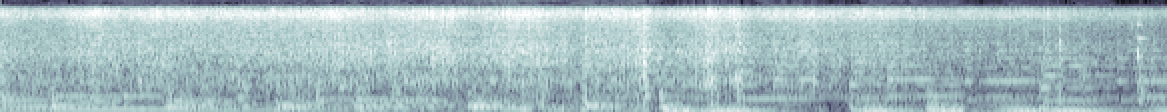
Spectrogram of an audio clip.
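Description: Hamburger patties sizzling steadily in a hot frying pan after a splash of margarita mix has gone in, with vegetables sautéing alongside.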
